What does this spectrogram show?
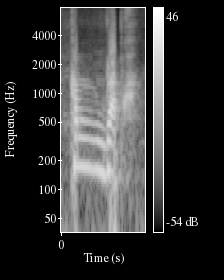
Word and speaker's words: kamrapa: Plural, kamrapa. Kamrapa. Ko, singular. Kam, plural.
